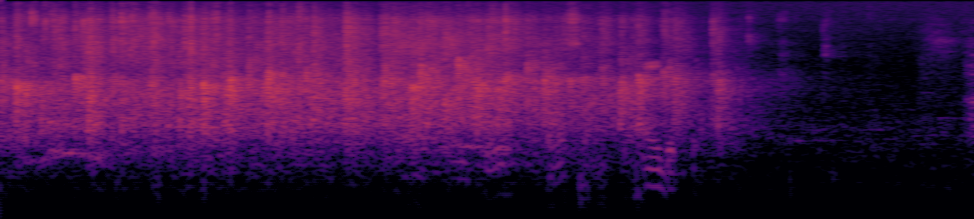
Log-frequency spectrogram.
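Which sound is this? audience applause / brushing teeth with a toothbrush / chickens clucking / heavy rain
audience applause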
